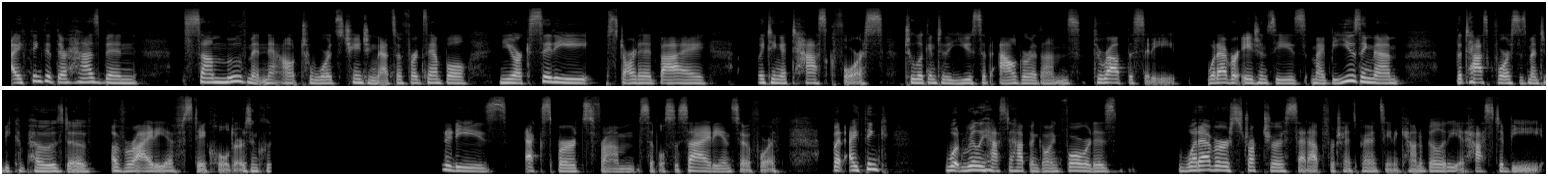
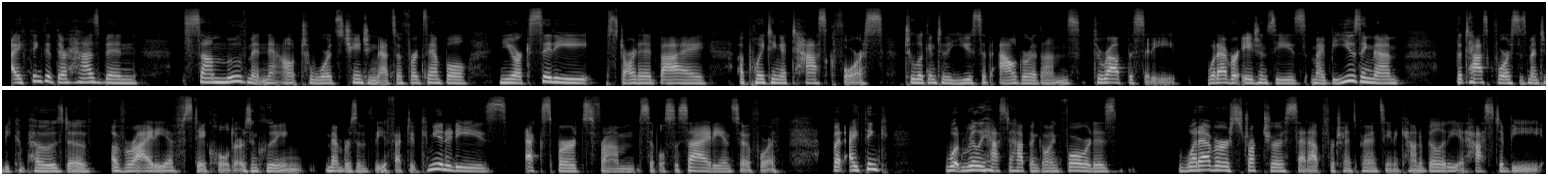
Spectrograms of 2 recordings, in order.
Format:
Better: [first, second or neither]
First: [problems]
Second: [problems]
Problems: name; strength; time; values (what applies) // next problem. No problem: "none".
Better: second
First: audio cutting out; at 7.5 s and at 18 s for 1.5 s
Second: none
